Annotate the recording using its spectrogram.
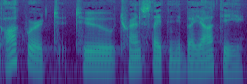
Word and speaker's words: nibbayati: So nibbayati, N-I-B-B, long A, Y-A-T-I.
